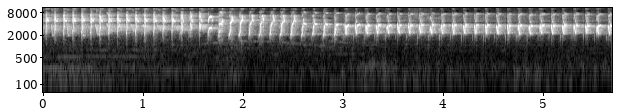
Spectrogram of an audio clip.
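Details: Continuous ngekek chatter from a lovebird, recorded as training material for other birds: piercing, rasping pulses repeated about three times a second, the tone dropping slightly after the first two seconds, then steady.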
